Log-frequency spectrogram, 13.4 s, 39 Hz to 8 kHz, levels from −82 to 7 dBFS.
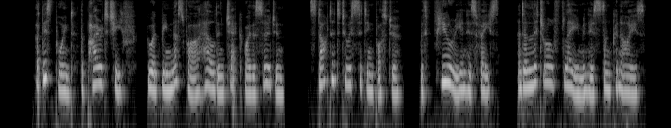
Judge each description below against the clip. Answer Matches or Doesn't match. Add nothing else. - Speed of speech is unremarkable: Matches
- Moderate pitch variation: Doesn't match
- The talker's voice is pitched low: Doesn't match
